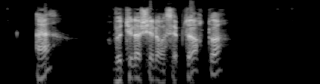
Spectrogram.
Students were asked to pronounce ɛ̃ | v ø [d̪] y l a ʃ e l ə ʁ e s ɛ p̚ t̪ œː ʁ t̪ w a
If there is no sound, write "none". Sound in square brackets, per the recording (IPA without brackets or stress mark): t̪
